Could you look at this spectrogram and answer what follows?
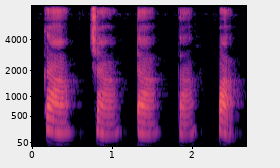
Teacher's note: కఠినముగా పలకబడే వాటిని పరుషములు అంటారు కఠినం అనేదానికి గట్టి ప్రయత్నం అని అర్థం వీటికి శ్వాసములు అని కూడా పేరు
